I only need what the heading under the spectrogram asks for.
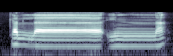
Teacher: هذا مد منفصل ورش يمده ست حركات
